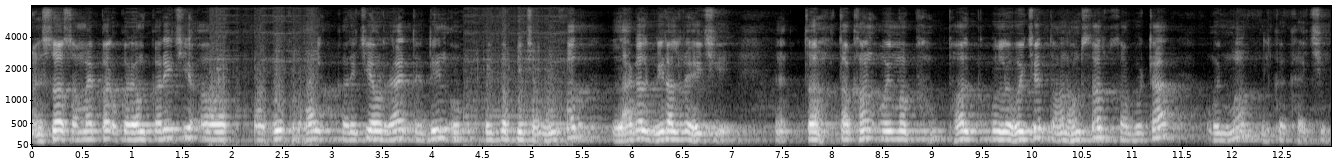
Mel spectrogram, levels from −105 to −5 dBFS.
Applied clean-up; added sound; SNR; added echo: neural separator model SepFormer DNS4.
